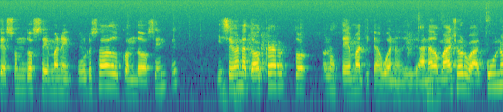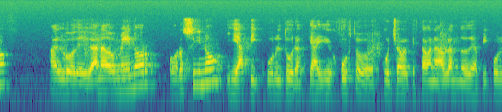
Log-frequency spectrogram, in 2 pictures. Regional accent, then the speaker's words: Córdoba, Argentina; yo soy cordobés y he militado mucho en Córdoba y las provincias cercanas, pero hoy me encuentro ya viviendo en la zona del sur de la provincia de Buenos Aires, bajando Bahía Blanca

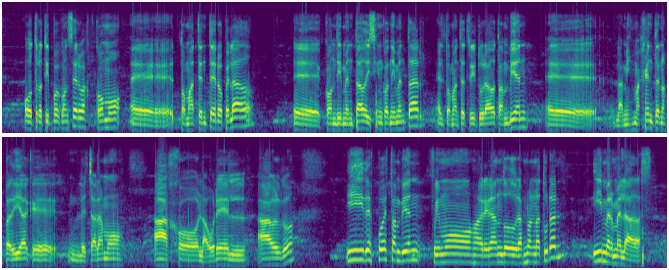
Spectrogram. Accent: Junín, Argentina; vengo desde Junín

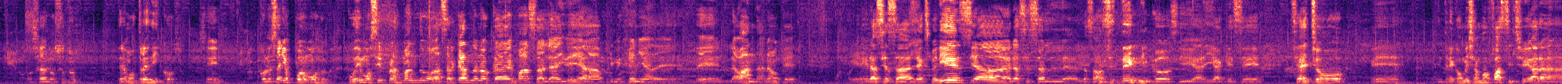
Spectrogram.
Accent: Ituzaingó, Buenos Aires Province, Argentina; Somos de Zona Oeste, Ituzaingó.

